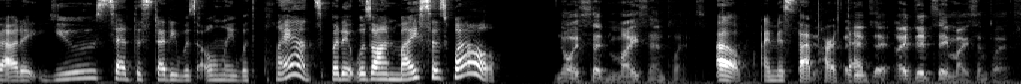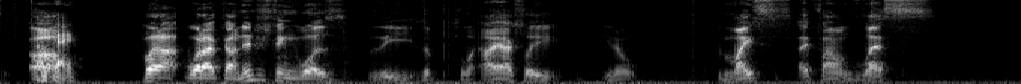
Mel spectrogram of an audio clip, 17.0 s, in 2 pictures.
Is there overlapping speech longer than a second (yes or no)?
no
